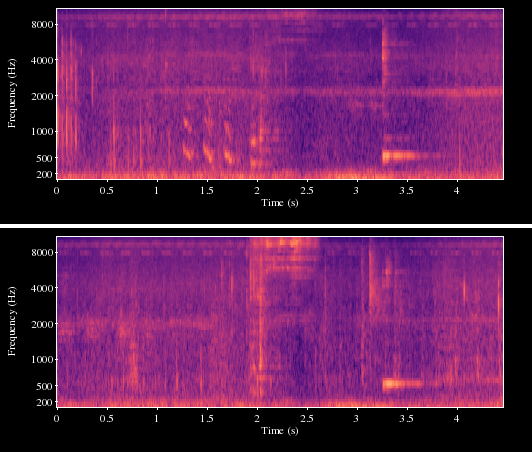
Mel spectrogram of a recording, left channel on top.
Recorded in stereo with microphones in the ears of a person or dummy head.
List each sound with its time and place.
1.9 s keys jangling: 70° right (ahead or behind), 2.5 m
3.2 s a cowbell: 40° left (ahead or behind), 8 m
